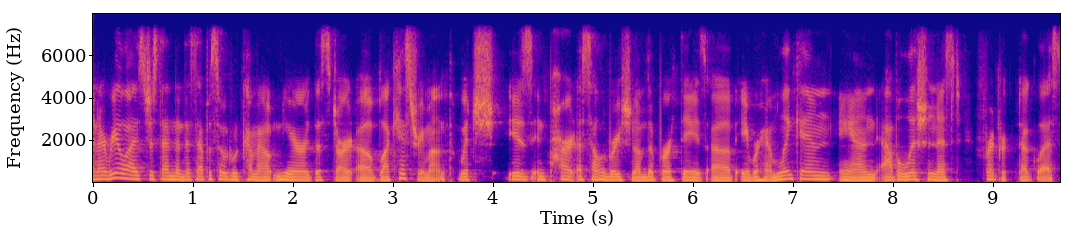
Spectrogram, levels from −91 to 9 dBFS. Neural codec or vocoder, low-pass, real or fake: none; 7.2 kHz; real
